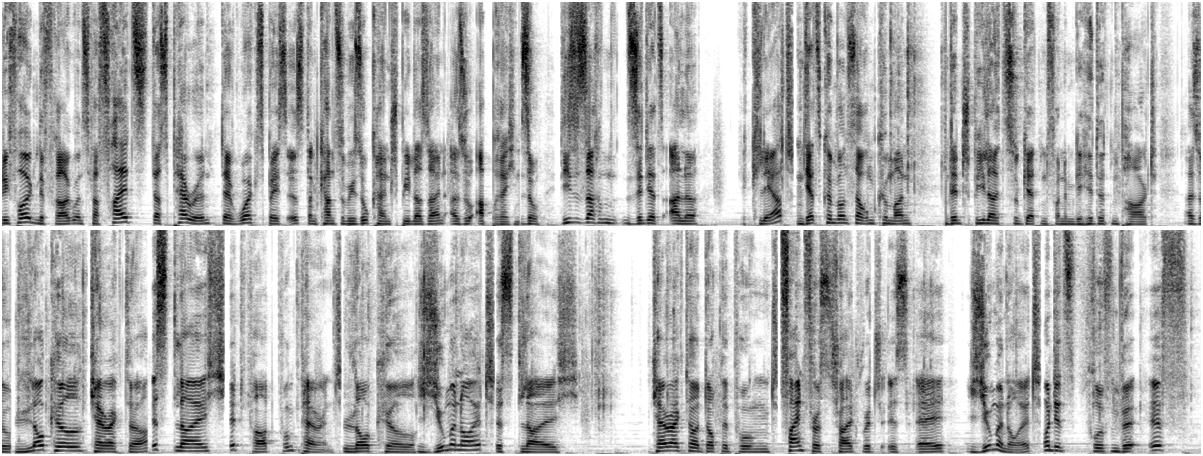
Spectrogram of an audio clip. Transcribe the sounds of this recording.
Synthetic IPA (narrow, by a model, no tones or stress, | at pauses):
diːfɔlɡŋ̩dəfʁ̥aːɡəʊntt͡sv̥aːɐfalsd̥aspʰɛʁɛnt̚d̥eːɐwœɐkspɛɪsɪst̚d̥ankʰansz̥ovizoːkʰaɪnʃpiːlɐzaɪnʔalzoʔap̚b̥ʁɛçn̩zoːd̥iːzəzaχn̩zɪntjɛt͡stʔalə | ɡ̥əkʰl̥ɛːɐtʊntjɛt͡stkœnviːɐʊnsd̥aʁ̞ʊmkʰʏmɐnʊmdeːnʃpiːlɐt͡suɡɛtn̩fɔndeːmɡəɦɪtətn̩pʰaɐt | ʔalzolokəlkʰɛʁak̚tʰɐʔɪst̚ɡ̥laɪçhɪtpʰaɐtpʰʊŋk̚t̚pʰɛʁəntlokʰəljuːmənɔɪtɪst̚ɡ̥laɪç | kʰɛʁak̚tɐdɔpl̩pʰʊŋktfaɪnfɛɐstʁ̥aɪtwɪt͡ʃɛsɛjuːmənɔɪtʔʊntjɛt͡stpʁ̥yːfn̩viːɐʔɪf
